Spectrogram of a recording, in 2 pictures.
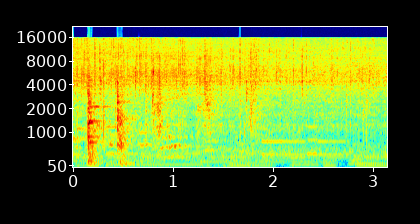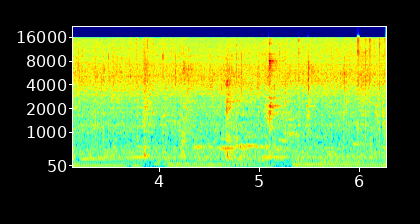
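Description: Onions sautéing in a skillet, a steady sizzle. A few sharp knocks and scrapes of a wooden spatula against the pan come in the first half-second.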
